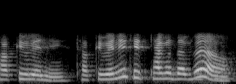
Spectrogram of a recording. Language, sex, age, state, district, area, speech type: Odia, female, 30-45, Odisha, Kendujhar, urban, conversation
